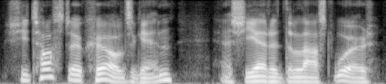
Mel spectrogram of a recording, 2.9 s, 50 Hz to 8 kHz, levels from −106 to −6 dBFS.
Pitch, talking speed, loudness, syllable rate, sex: 125 Hz, 230 wpm, -17 LUFS, 5.7 syllables/s, male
